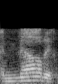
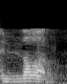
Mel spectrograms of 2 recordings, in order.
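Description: First: The n sound is light and thin. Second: The n sound is heavy and emphatic. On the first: The speaker calls it right. "المفروض نقرأها النار" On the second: The speaker calls it wrong. "يقرؤونها النار"

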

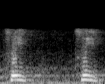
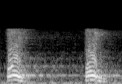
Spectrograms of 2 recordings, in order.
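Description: First: The ta is light, without raising the tongue. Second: The ta is heavy, with the tongue raised. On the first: The speaker calls it wrong. "لا ما تقول طي طي" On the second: The speaker calls it right. "يجب أن تستعلي وتطبق"

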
